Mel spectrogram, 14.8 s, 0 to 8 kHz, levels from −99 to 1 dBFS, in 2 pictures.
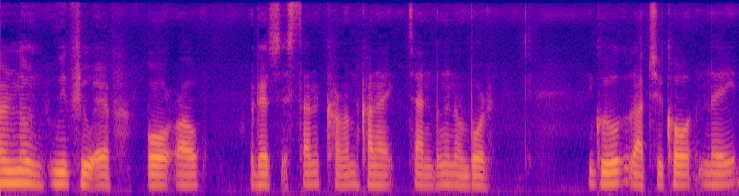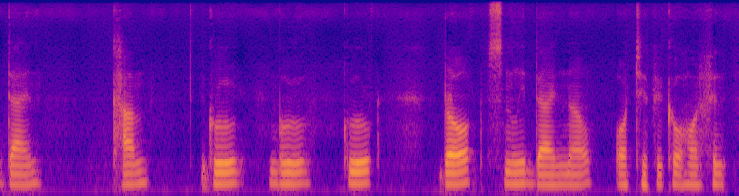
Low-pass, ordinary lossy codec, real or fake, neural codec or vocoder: none; none; fake; codec, 16 kHz, 0.5 kbps, FunCodec, trained on LibriTTS, 25 frames a second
